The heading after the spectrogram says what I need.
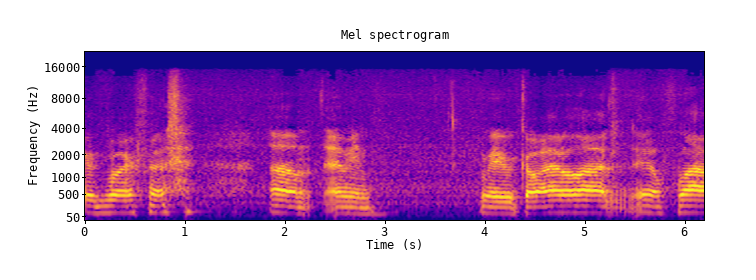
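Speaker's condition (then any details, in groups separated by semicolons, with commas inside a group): ALS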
